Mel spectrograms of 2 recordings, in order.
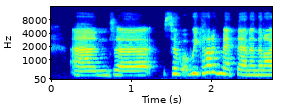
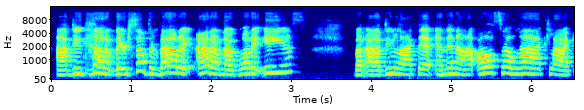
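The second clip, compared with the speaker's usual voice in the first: Southern accent; 3 semitones higher, 5 dB louder than usual. Shown as a demonstration. Actor shows off favorite accent to fan, Southern accent. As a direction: put on a Southern US accent, pitched up a little. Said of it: "myself a little Southern accent".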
